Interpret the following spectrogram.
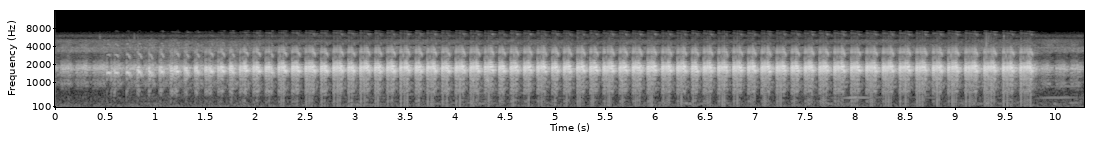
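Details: Frog calling in a long, steady series of rapid pulses, about four per second, each a nasal note centred low in the treble with bright overtones, running unbroken for nearly nine seconds before stopping abruptly.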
